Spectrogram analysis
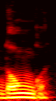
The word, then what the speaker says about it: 농군: 농부들을 뜻하는데 군사군를 써서 농군이라고 합니다. 농군. 발음까지 제가 써 드렸어요. 꾼이라고 발음하지 말라는 거예요.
